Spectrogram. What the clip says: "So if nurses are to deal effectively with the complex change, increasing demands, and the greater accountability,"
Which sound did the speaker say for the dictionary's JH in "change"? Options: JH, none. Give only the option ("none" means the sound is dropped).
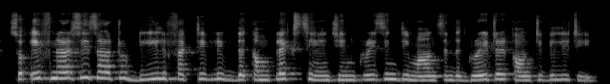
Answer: JH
